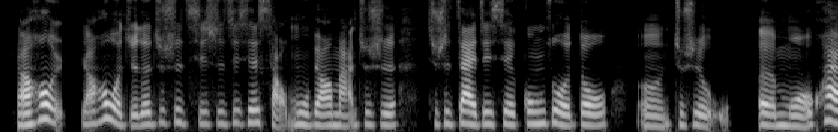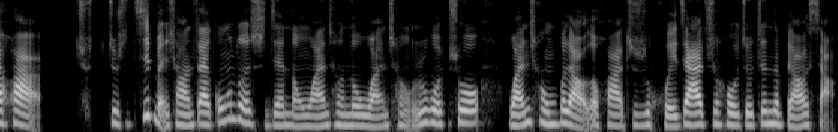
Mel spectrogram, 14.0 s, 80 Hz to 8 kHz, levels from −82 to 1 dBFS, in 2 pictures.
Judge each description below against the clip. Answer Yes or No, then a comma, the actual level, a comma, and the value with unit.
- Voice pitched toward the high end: Yes, high, 205 Hz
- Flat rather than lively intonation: Yes, narrow, 2.3 semitones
